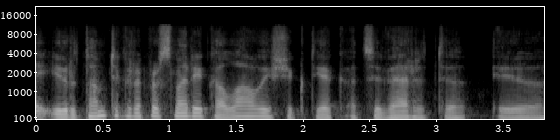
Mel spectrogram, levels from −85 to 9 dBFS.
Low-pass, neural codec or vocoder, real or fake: 10.8 kHz; codec, 16 kHz in and 24 kHz out, 0.8 kbps, FocalCodec, streaming, 65536 codes; fake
